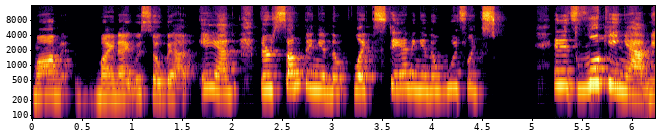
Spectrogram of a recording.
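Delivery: high, weepy, upset, tearful crying voice. Retelling the daughter coming home late after a bad night: imitating daughter crying. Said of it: "crying and she's like".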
